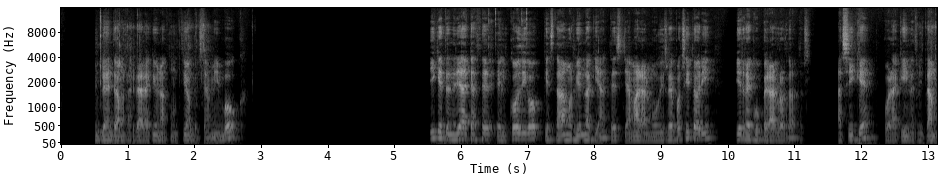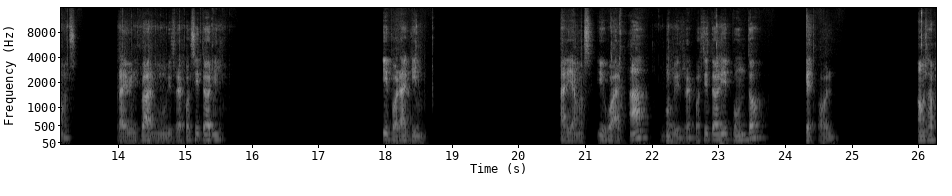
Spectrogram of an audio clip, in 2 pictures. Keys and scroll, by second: 13.7 Return, 22.8 Return.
